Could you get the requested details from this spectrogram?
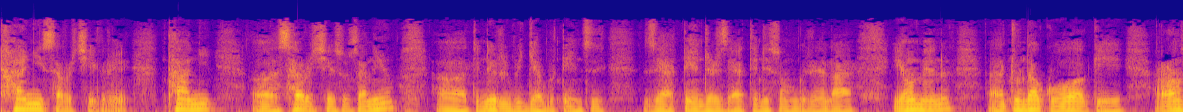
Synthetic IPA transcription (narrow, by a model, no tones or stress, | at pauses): t̪ʰaɲiːsʰara̰t͡ɕʰḛkəɾḛʔt̪ʰaɲiːsʰarat͡ɕʰesʰot͡sanajaŋ | t̪eneriʔpiɦd͡ʑapoht̪ent͡sʰizeaht̪enɳɖ͡ʐerzeat̪eɳɖ͡ʐisoŋkireʔlajɑŋmeʔnaʈ͡ʂund̪akowakirɑŋ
